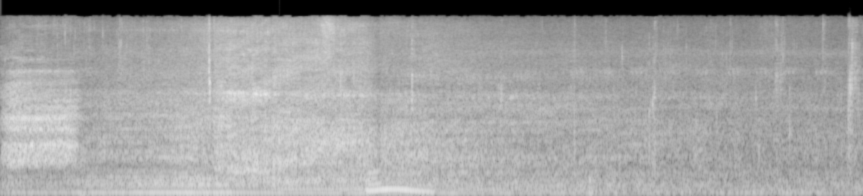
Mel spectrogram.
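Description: A motor vehicle passing on the road: a steady low engine hum with tyre and engine noise that swells about two seconds in and then fades away.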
